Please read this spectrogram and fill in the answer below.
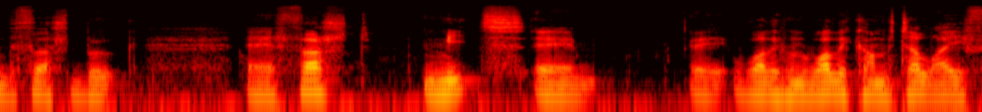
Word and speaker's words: Wally: My name's Wally, which rhymes with gully, which is something that is dark and deep.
